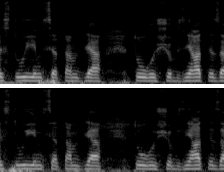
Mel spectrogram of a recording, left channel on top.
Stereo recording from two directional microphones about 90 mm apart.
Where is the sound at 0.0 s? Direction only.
55° left (ahead or behind).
